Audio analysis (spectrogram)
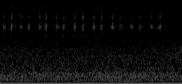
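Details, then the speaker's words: iTaste VV v3.0 variable voltage/wattage vape battery shaken: quick light plastic clicking, about seven or eight taps a second, from loose buttons rattling; performance unaffected. "hear that rattling that's the buttons rattling and it doesn't affect performance at all"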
